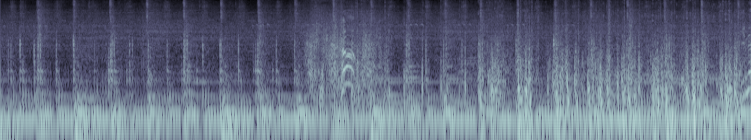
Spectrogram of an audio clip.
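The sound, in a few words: horses galloping in a video game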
